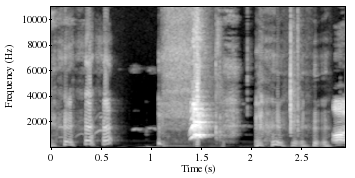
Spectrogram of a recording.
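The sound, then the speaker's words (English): A single sharp bark from the dog Otto bursts out mid-clip, fairly loud, with people talking before and after it. “Yes, special guest, Puppy Dog.”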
